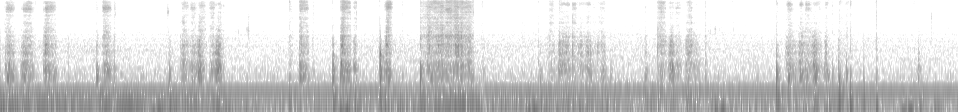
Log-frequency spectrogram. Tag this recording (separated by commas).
Writing, home sounds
